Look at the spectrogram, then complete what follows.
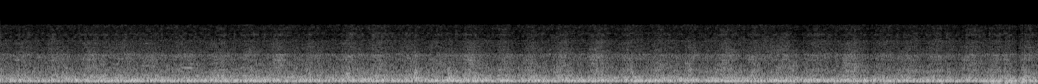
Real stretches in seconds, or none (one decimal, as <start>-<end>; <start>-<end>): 0.0-10.4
